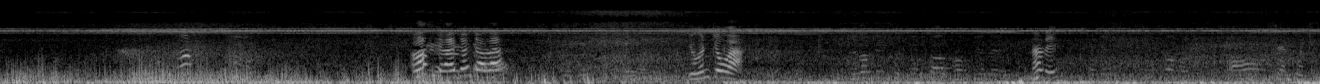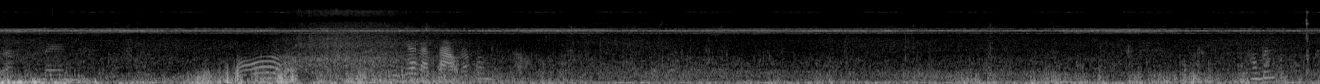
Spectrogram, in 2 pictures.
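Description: Insects making a steady, high-pitched drone, over uneven low rumbling that sounds like wind on the microphone. A few brief faint voices come through now and then.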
